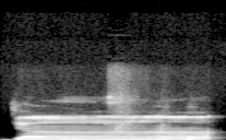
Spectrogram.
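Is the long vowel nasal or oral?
nasal. The long vowel is pushed through the nose. The speaker calls it wrong. "Enggak boleh"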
